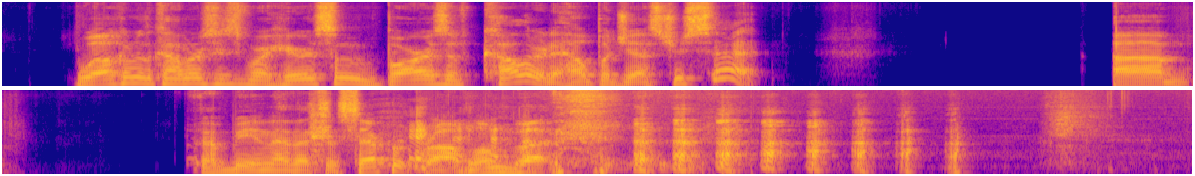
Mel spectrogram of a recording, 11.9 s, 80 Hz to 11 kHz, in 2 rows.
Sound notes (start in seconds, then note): 7.8 laughing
